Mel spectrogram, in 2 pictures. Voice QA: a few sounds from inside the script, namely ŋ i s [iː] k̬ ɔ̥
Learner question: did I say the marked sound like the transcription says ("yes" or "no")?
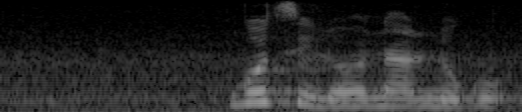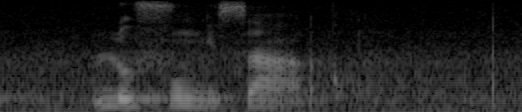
no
